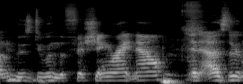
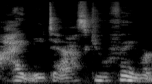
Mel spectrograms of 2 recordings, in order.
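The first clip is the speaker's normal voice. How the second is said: muttered low and hushed under breath. Voicing a woman who leans in close to ask you a favor, under her breath. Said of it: "she leans in close to you and says it under her breath".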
